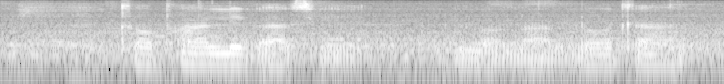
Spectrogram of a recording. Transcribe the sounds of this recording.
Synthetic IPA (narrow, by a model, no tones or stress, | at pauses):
t͡ɬʰɔpʰalɪkʼasɪ̰ | lɔ̰nalʊːt͡ɬʼa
